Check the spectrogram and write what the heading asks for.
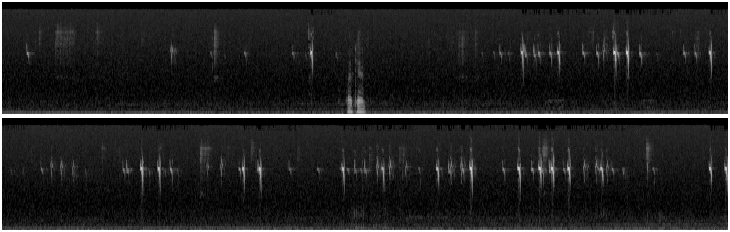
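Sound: wild birds clucking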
